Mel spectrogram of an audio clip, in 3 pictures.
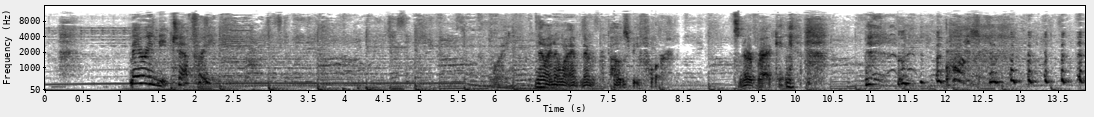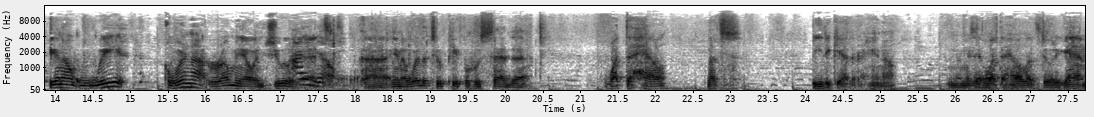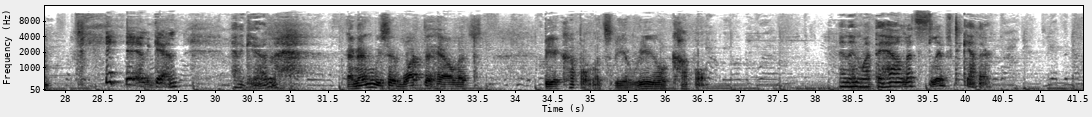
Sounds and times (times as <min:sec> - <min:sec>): Inside, small room: 0:00.0 - 0:41.5
Music: 0:00.0 - 0:41.5
Speech: 0:14.0 - 0:20.4.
